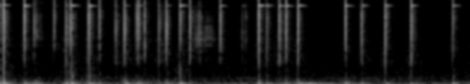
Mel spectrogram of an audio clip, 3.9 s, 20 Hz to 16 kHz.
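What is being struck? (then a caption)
Small glass perfume bottle with metal cap, tapped with fingernails. A small, clear glass perfume bottle with a metal cap, hollow and partly filled with liquid, is held close to the microphone and tapped with long acrylic nails. It gives a rapid, uneven series of about 27 sharp, bright clicks and clinks, each with a high glassy ping that dies away almost instantly.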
